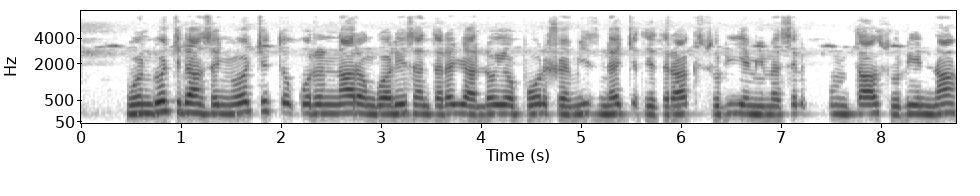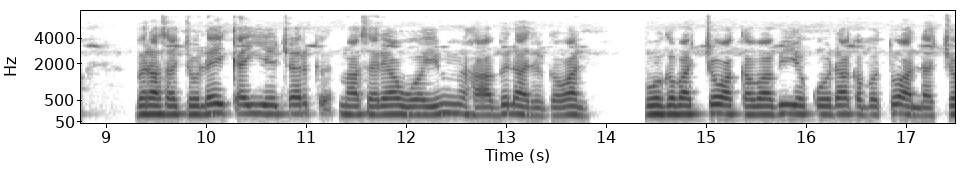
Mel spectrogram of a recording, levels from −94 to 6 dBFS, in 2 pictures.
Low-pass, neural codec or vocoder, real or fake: 7.2 kHz; none; real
